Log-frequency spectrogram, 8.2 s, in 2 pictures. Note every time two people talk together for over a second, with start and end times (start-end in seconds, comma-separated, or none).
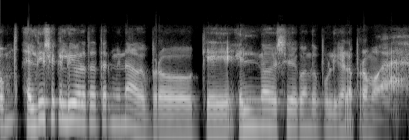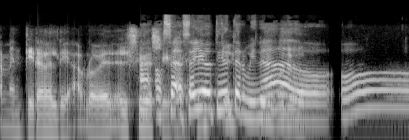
5.5-7.2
